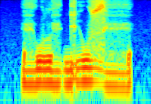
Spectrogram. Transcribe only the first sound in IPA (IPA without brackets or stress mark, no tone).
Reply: ɛ̤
